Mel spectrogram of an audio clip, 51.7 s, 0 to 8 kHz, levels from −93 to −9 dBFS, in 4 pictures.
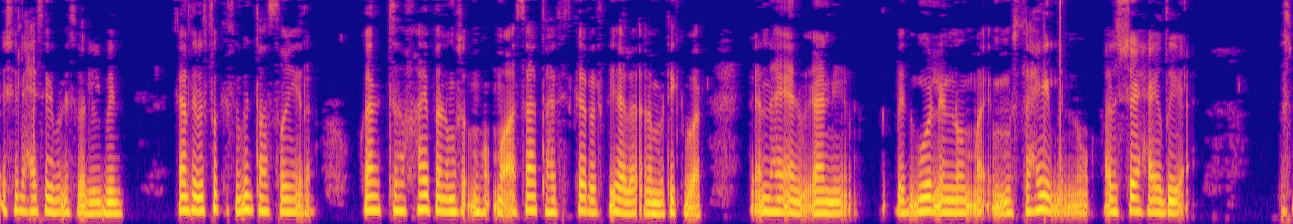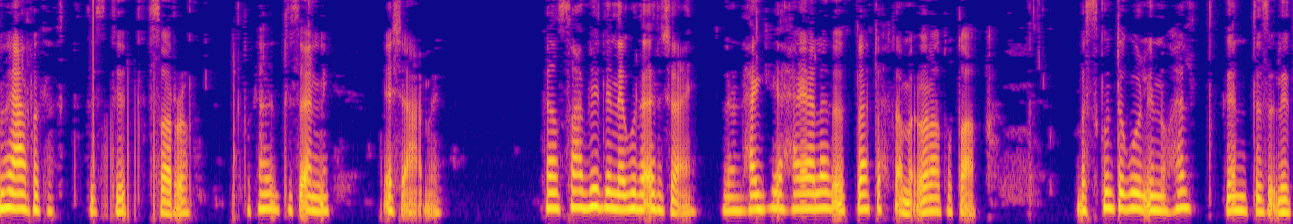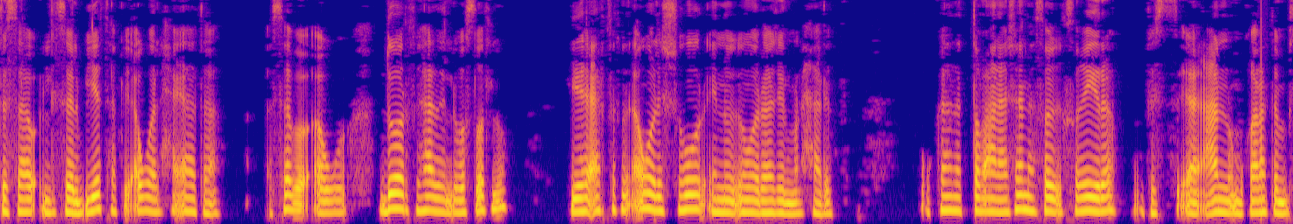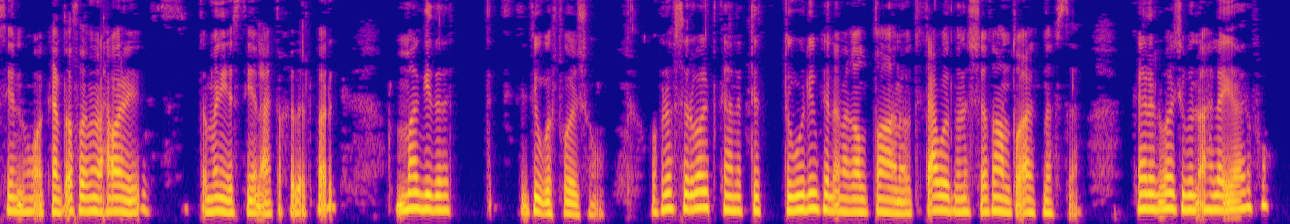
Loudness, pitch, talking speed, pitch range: -17 LUFS, 180 Hz, 135 wpm, 160-200 Hz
